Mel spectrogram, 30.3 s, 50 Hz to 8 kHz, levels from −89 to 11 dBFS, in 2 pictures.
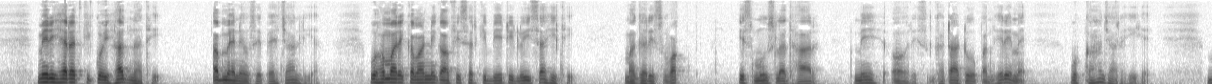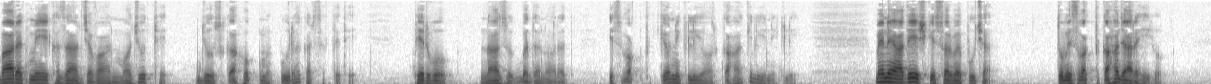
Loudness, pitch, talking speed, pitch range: -20 LUFS, 90 Hz, 155 wpm, 80-105 Hz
